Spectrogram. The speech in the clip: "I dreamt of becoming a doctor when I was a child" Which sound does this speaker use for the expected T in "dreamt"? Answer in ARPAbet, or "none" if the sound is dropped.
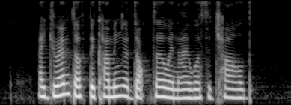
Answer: T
